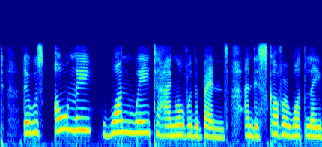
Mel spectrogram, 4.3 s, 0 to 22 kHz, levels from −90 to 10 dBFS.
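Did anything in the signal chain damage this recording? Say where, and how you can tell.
No, none of the stages in the chain leaves audible damage on this speech. The AMR wideband (HD Voice) codec can be heard in the band limit near 7 kHz, but its coding leaves at most faint traces, which fits its highest mode of 23.85 kbit/s.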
